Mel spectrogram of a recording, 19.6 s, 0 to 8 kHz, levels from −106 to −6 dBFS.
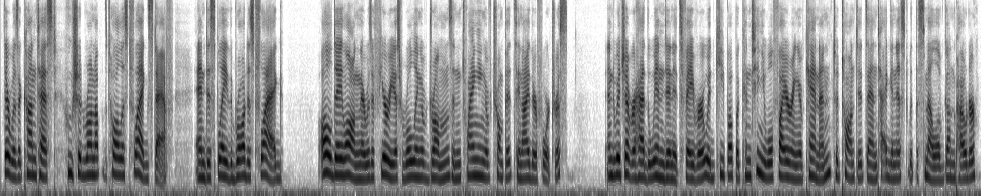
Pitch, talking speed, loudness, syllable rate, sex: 195 Hz, 180 wpm, -18 LUFS, 4.8 syllables/s, female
